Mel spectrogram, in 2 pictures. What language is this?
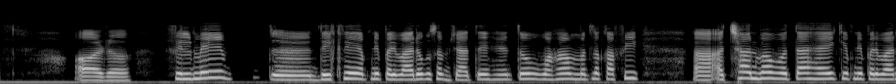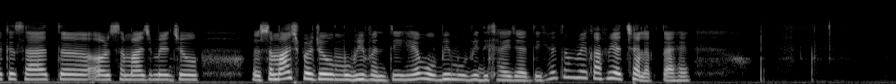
Hindi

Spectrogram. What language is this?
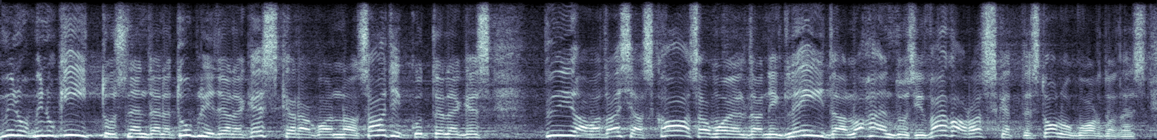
Estonian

